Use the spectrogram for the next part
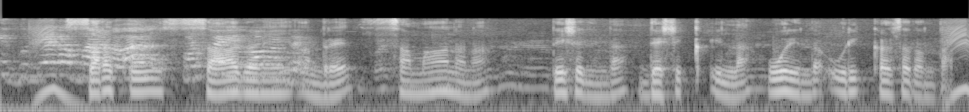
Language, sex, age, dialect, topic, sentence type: Kannada, male, 31-35, Central, banking, statement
